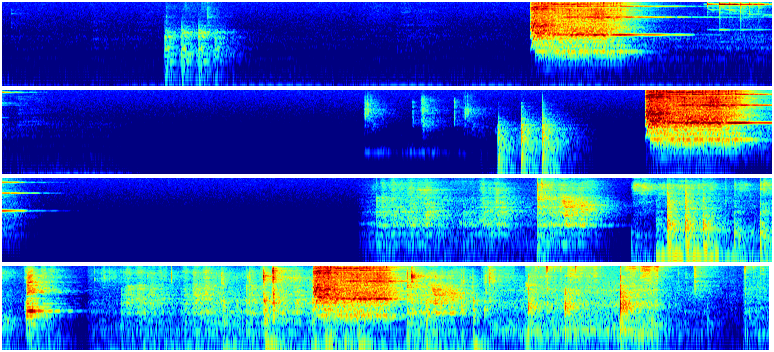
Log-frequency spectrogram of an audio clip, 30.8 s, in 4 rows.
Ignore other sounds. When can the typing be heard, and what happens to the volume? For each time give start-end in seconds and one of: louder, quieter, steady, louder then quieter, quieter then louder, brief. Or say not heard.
24.5-30.7 quieter.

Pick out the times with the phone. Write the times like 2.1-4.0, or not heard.
5.2-7.7, 14.1-15.6, 26.2-27.1.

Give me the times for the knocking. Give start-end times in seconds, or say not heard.
1.6-2.2, 12.7-13.3, 21.9-23.4.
